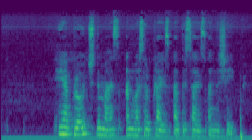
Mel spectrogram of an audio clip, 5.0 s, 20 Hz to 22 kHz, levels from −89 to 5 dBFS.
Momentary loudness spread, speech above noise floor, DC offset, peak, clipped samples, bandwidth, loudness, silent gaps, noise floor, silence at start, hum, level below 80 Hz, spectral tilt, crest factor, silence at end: 10 LU; 20 dB; under 0.1%; -8 dBFS; under 0.1%; 15.5 kHz; -26 LUFS; none; -45 dBFS; 0.05 s; none; -58 dBFS; -4.5 dB/octave; 18 dB; 0 s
